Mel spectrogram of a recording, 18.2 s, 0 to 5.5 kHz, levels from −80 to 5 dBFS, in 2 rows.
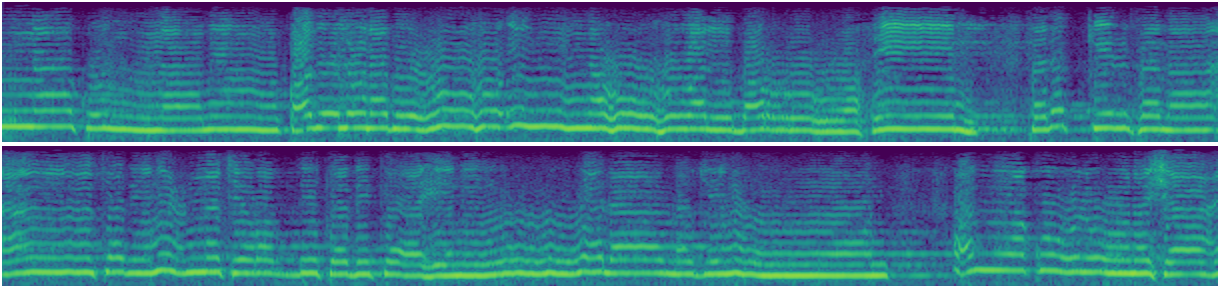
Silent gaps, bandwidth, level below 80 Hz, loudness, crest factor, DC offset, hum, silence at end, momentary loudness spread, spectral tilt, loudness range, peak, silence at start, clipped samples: none; 5 kHz; -46 dBFS; -16 LUFS; 10 dB; under 0.1%; none; 0 s; 5 LU; -9 dB/octave; 2 LU; -6 dBFS; 0 s; under 0.1%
